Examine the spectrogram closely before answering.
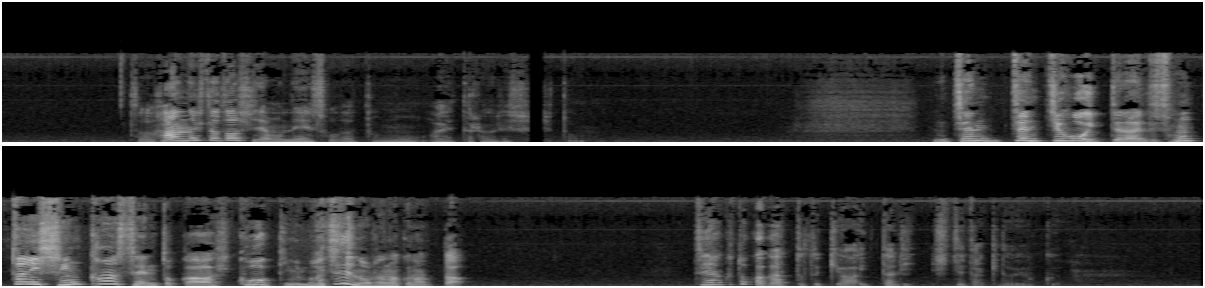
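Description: A young woman talks with animation, close to a microphone, in short bursts with pauses.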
